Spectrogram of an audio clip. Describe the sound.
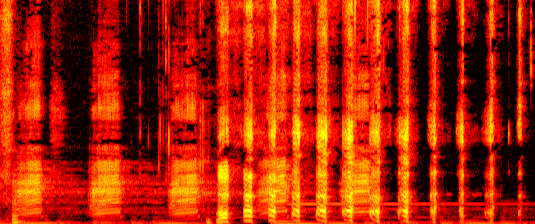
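A duck call is blown in a rapid series of nasal quacks, starting with a few drawn-out honks and then speeding into a quick, rhythmic chatter of short calls, loud.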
